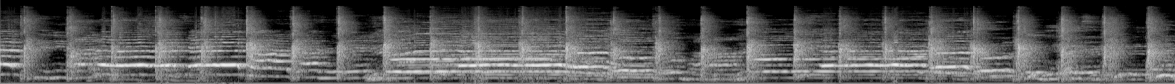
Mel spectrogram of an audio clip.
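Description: Singing with steady rhythmic handclapping, the claps keeping time under long held sung notes.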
